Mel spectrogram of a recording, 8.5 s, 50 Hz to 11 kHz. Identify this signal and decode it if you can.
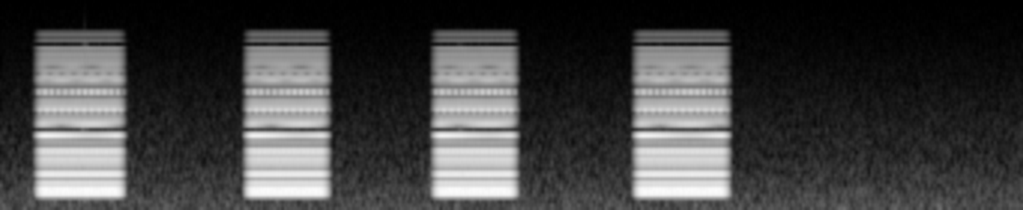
Train horn signal, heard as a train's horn. 4 short. On North American railways: a request for a signal to be given or repeated.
